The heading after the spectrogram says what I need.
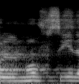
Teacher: سین میں سیٹی کی آواز پیدا کریں گے، سین کو باریک کرنا ہے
